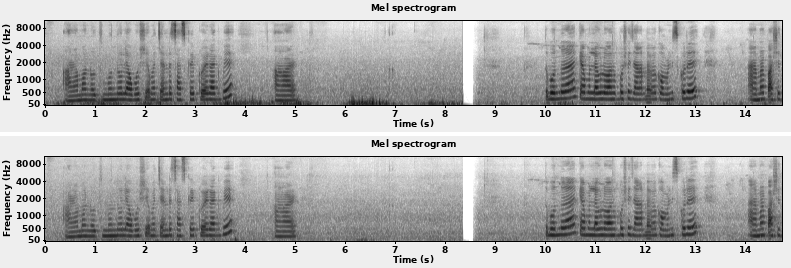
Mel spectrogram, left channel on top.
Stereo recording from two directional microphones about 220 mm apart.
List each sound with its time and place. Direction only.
0.3 s a woman's voice: 5° left (ahead or behind)
10.0 s speech: 5° left (ahead or behind)
14.0 s a woman's voice: 5° left (ahead or behind)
